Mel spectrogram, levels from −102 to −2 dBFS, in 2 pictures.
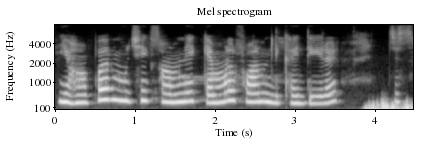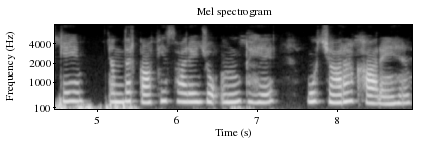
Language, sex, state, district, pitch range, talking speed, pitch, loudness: Hindi, male, Rajasthan, Bikaner, 280-325 Hz, 155 wpm, 305 Hz, -17 LUFS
